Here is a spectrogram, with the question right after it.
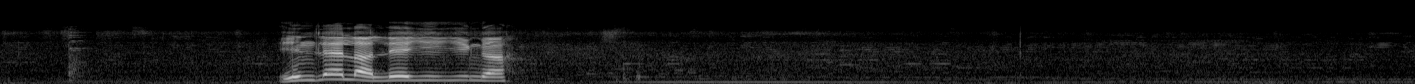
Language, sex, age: Tsonga, male, 21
